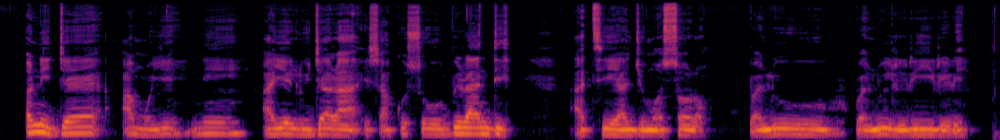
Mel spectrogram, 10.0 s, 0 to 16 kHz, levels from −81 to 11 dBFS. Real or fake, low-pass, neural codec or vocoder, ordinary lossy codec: real; 14.4 kHz; none; none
